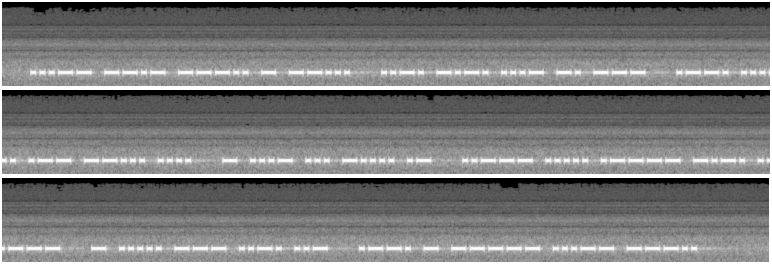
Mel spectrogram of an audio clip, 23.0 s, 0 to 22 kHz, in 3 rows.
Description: Morse code, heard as a keyed tone, machine-sent, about 26 wpm, 660 Hz. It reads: 3Q8T7 FCVNO P5W7H TVS6A 251C2 T5OFU PT038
